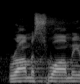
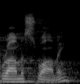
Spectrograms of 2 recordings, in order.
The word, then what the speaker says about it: Ramaswamy: February by the way V like cake and ramas Swami like ramas Swami is how you say it okay and that's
